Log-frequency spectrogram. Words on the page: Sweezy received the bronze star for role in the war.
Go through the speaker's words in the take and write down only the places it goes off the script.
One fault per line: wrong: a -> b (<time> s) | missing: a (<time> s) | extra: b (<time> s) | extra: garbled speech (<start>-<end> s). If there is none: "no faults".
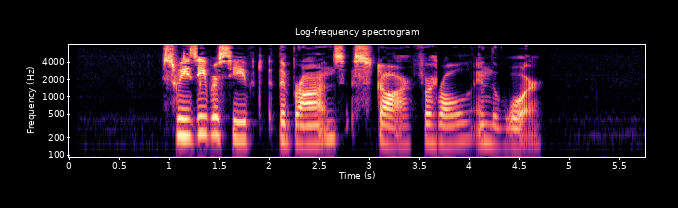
no faults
